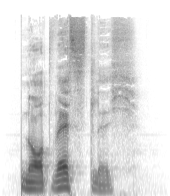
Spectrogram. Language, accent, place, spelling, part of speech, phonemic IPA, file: German, Germany, Berlin, nordwestlich, adjective / adverb, /nɔʁtˈvɛstlɪç/, De-nordwestlich.ogg
- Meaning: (adjective) northwest, northwesterly; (adverb) northwesterly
